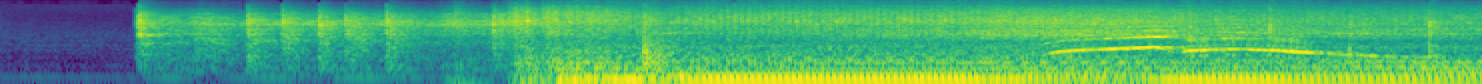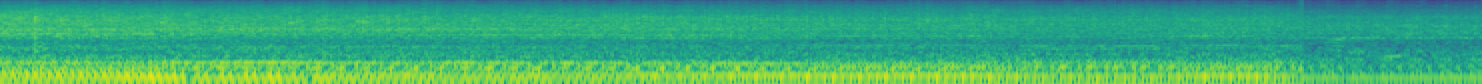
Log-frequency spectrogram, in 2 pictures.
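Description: About a second and a half of quick, even cranking, then it catches cleanly, revs up and settles into a steady idle.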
